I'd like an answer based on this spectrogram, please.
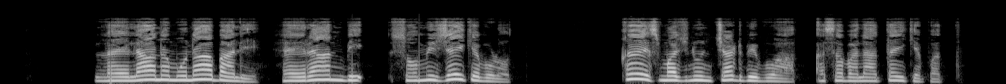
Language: Gawar-Bati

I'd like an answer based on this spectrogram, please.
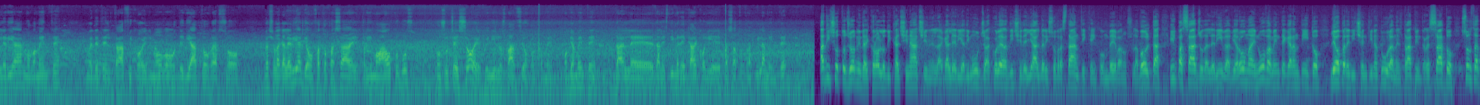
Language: Italian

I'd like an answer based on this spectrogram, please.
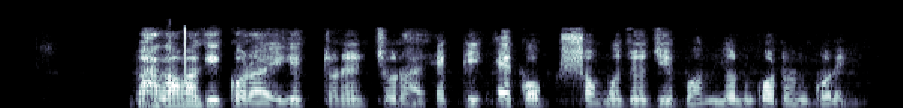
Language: Bangla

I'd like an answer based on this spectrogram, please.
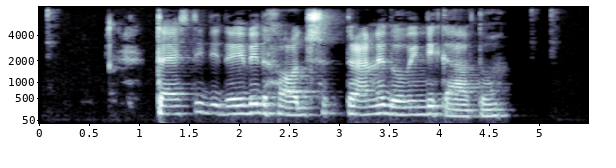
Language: Italian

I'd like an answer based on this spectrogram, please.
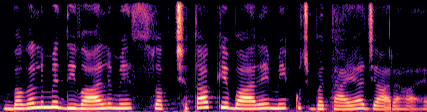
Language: Hindi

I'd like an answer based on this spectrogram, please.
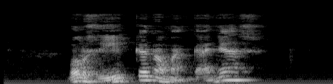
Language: Catalan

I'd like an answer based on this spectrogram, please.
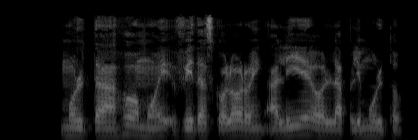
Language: Esperanto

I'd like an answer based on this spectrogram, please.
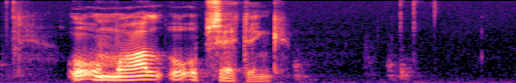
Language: Faroese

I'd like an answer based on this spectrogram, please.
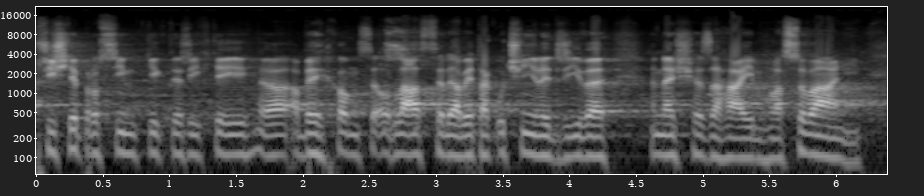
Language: Czech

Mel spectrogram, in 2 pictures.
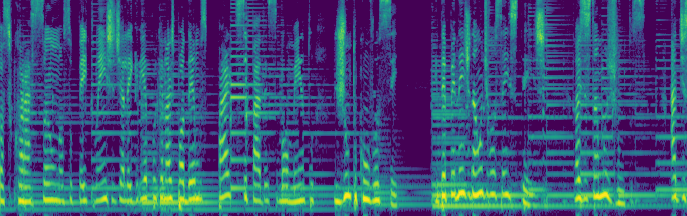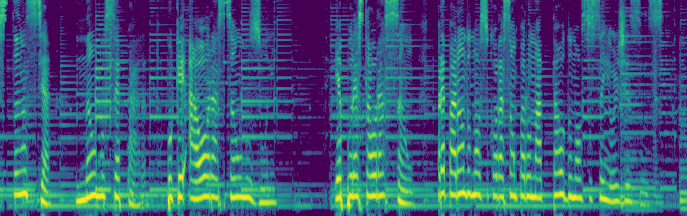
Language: Portuguese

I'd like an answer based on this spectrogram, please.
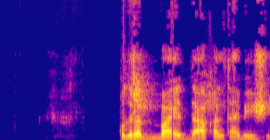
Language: Pashto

